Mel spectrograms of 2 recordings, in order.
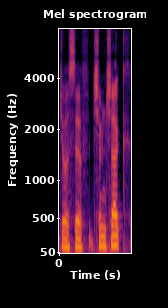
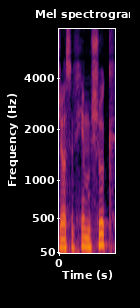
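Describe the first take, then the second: First: The surname is pronounced the English way. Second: The surname is pronounced the Ukrainian way.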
